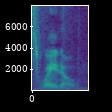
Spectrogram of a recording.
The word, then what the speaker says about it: pseudo: I think it's just pseudo, actually. The P is silent.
